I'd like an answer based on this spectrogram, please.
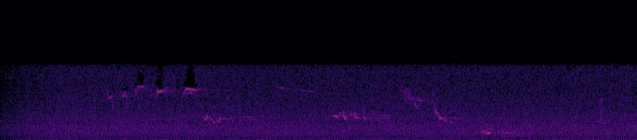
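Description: Faint outdoor field ambience: low steady wind noise on the microphone, with a few faint high bird chirps scattered through the first four seconds.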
